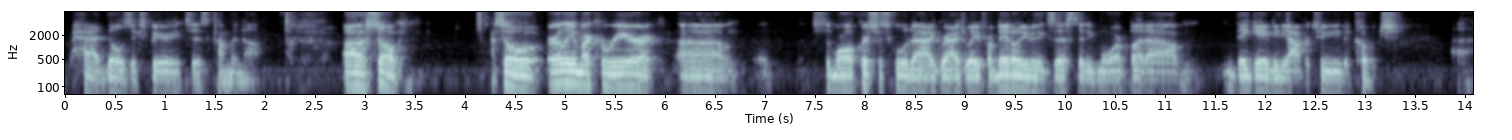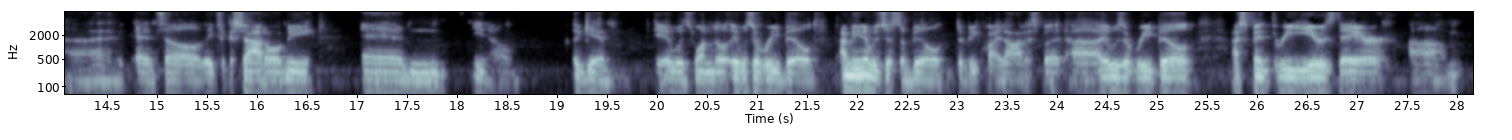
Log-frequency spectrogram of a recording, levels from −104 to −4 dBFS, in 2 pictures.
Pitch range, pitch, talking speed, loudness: 80-90 Hz, 85 Hz, 170 wpm, -27 LUFS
